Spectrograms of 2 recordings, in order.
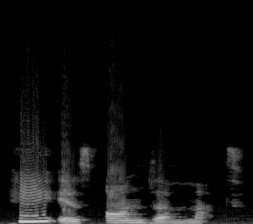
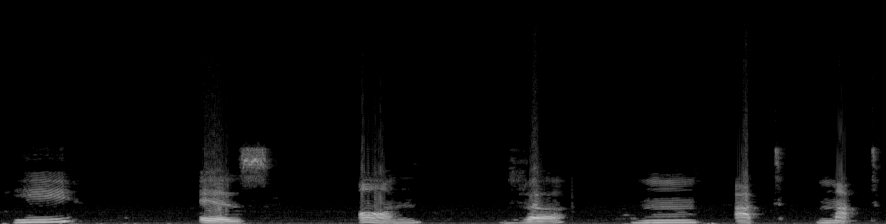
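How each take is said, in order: First: The sentence is read quickly. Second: The sentence is read slowly. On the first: "Let's read it a little faster" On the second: "Slowly at first"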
